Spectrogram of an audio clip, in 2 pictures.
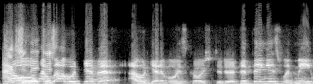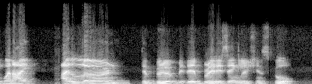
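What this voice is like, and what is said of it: Light Swedish accent. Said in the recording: “lose the Swedish accent ... a Swedish little accent”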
